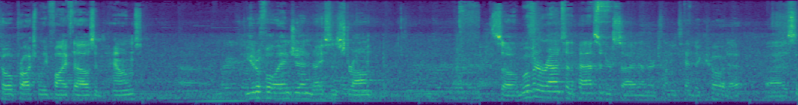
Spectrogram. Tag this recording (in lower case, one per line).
speech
